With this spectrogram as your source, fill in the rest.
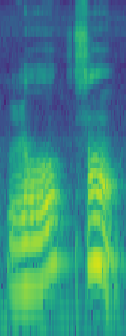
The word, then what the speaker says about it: leçon: Leçon, leçon. Here, on is pronounced on. N here is not pronounced.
